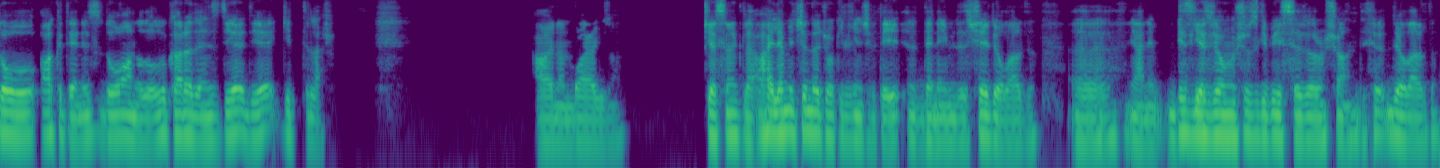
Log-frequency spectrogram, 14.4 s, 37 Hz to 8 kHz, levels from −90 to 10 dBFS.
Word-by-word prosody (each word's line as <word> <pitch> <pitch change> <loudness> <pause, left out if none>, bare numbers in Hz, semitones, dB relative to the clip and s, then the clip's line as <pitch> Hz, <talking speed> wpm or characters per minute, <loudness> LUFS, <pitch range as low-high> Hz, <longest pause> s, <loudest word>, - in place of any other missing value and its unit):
Doğu, 105 -2 +5
Akdeniz, 100 -2 -2
Doğu 100 0 +1
Anadolu, 95 +1 0
Karadeniz 100 -2 0
diye 110 0 +3
diye 110 +5 0
gittiler. 100 -4 -9 2.0
Aynen 90 -1 -4
bayağı 90 -2 -2
güzel. 85 +1 -9 0.9
Kesinlikle 105 -2 +2
ailem 110 +3 +4
için 115 +1 +2
de 110 - +4
çok 100 -1 -2
ilginç 95 0 -2
bir 95 - -10
dey 90 +1 +1
ııı, 90 -3 -5
deneyimdi. 90 -1 -2
Şey 100 +1 +3
diyorlardı, 85 +1 -3 0.4
eee, 90 0 -3 0.2
yani, 85 -2 -4
"Biz 110 +2 +1
geziyormuşuz 100 -1 +4
gibi 100 0 +1
hissediyorum 95 -1 +2
şu 100 0 -3
an." 95 +2 -5
diye 105 +3 -3
diyorlardı. 95 0 0
100 Hz, 140 wpm, -24 LUFS, 90-105 Hz, 2.0 s, Doğu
